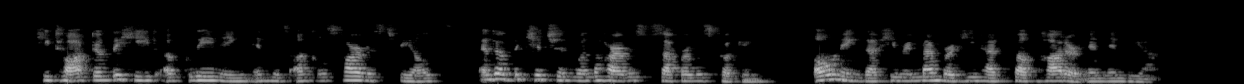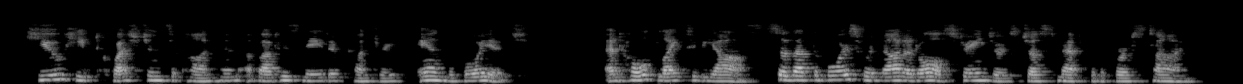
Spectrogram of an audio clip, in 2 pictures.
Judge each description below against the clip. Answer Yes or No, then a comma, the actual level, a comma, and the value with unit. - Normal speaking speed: Yes, average, 160 wpm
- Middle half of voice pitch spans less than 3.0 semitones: No, average, 3.7 semitones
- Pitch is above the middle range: No, medium, 165 Hz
